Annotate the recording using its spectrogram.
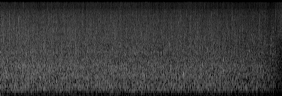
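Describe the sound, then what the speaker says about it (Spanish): River water flows steadily while wool is washed and rinsed in the river, a loud, continuous rushing close by with no voices. "Y vamos lavando la lana"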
